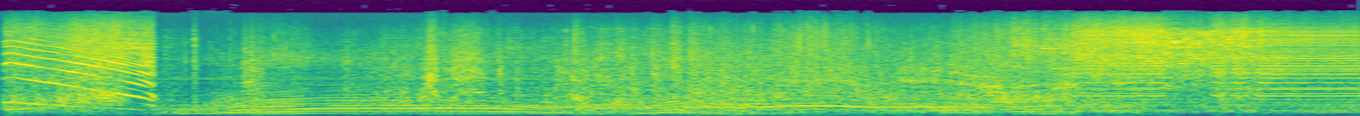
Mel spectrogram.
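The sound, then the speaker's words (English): A car engine revs loudly, its pitch climbing and dropping in repeated surges, with a brief downward whine at the start and a sustained, strained roar toward the end. “A car possessed.”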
